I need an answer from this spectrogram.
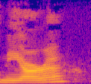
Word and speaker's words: Niara: there we go yeah my name is actually pronounced niara like a tiara only with an n on the front oh that makes so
